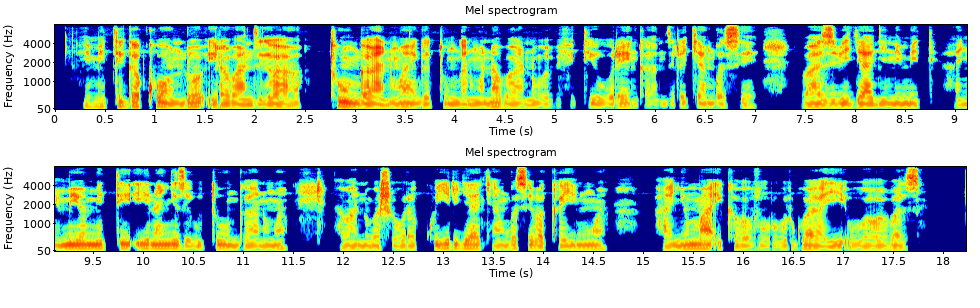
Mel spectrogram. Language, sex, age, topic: Kinyarwanda, male, 18-24, health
